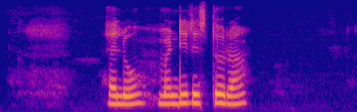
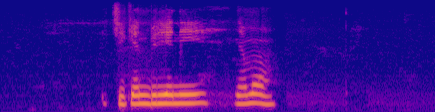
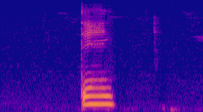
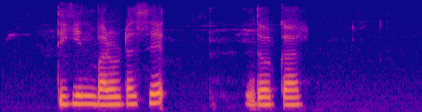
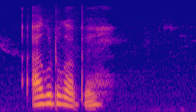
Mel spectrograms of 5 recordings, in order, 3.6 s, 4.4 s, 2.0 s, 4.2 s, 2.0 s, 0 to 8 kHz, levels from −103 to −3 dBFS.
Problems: low volume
